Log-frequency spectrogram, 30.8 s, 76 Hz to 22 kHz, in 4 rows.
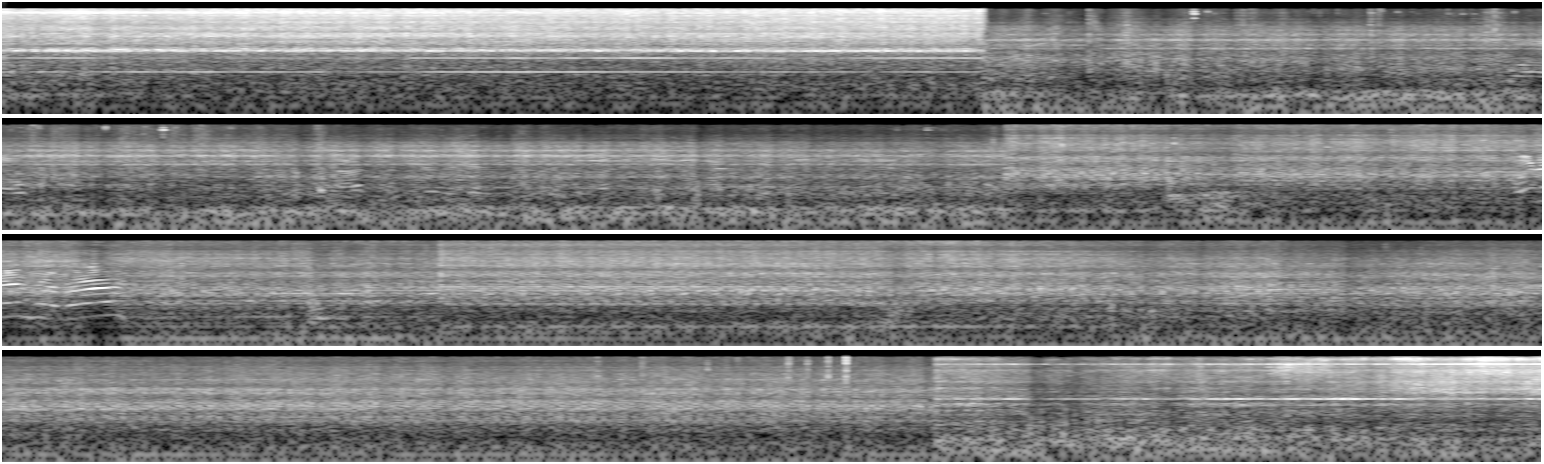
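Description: Jet flight-line noise around F-16 fighters. For about five seconds there is a steady whine with several high tones, then a low, steady engine rumble from aircraft and ground equipment. The sound changes abruptly twice more.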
